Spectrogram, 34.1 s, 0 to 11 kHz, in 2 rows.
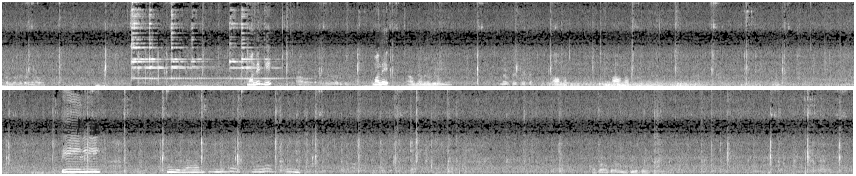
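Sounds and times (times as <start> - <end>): falling water rushing: 0.0 - 34.0
metal temple bell ringing: 2.6 - 6.6.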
